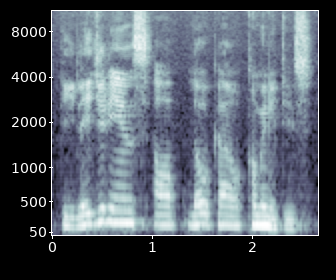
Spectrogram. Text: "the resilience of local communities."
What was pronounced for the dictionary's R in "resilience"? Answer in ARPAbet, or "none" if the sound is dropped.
L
